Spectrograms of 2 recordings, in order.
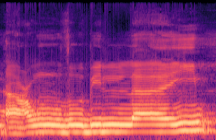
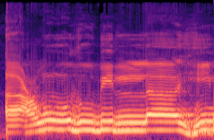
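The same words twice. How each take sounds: First: The h sound in billahi is weak or dropped. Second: The h sound in billahi is clearly pronounced. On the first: The speaker calls it wrong. "bukan a'udzu billahi imina" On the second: The speaker calls it right. "haknya itu juga harus jelas"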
